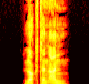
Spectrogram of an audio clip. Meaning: inflection of anlocken: 1. first/third-person plural preterite 2. first/third-person plural subjunctive II
- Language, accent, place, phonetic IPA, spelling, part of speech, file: German, Germany, Berlin, [ˌlɔktn̩ ˈan], lockten an, verb, De-lockten an.ogg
